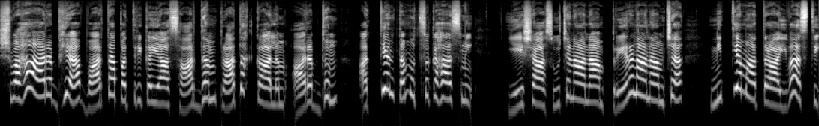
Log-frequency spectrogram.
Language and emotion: Sanskrit, happy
